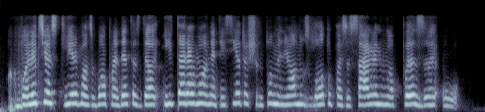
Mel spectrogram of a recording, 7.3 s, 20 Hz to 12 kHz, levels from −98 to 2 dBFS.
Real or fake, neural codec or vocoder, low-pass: fake; codec, 16 kHz, 1 kbps, FreqCodec, smaller model; 7.2 kHz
